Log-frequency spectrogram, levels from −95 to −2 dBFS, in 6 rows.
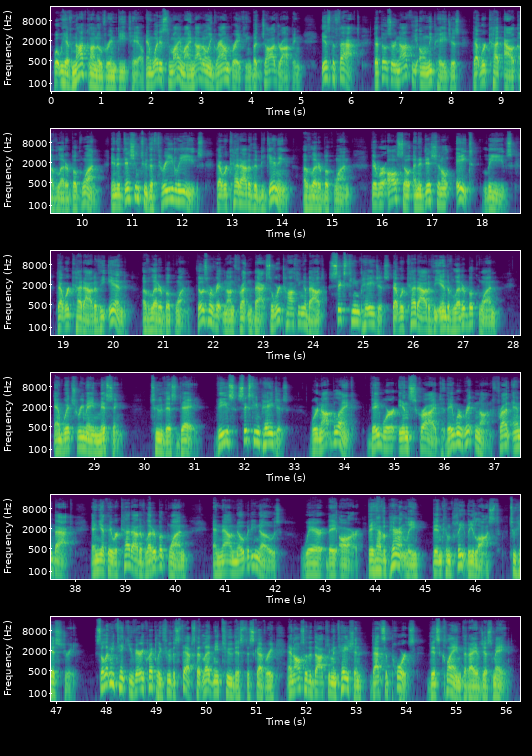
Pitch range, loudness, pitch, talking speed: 85-130 Hz, -19 LUFS, 105 Hz, 185 wpm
